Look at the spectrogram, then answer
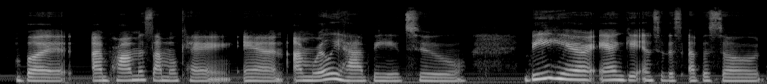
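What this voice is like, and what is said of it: Subdued, low, down-sounding voice. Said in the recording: “my voice sounds, you know, more so down than usual.”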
